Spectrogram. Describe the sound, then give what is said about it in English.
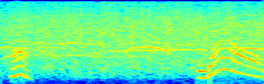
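Steady, dense audience applause fills the whole clip at an even loudness, with a few voices rising over it briefly near the start and again toward the end. “We're going to give them an applause for supporting you and that they keep on supporting you throughout your musical journey.”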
